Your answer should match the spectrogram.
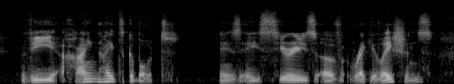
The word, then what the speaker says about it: Reinheitsgebot: Now, the Reinheitsgebot, as it's pronounced, it literally means purity order, which I think is just such a wonderful German word.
